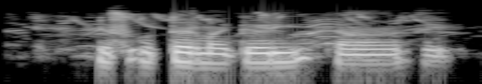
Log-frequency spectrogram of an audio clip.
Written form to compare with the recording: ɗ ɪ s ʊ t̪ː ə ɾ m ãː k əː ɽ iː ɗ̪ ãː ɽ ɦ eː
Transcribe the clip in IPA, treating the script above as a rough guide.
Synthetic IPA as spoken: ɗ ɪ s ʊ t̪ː ə ɾ m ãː k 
